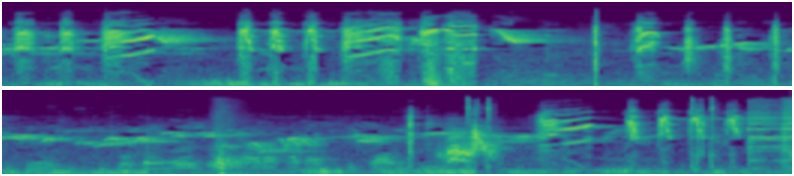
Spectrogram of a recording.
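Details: Medan white-rumped shama, a champion competition songbird with a full repertoire of mimicked birds, delivering dense sharp chips, downslurred whistles and varied twittering phrases with brief pauses.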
